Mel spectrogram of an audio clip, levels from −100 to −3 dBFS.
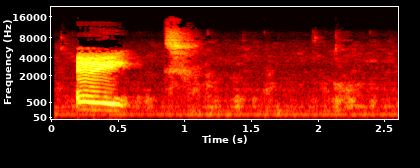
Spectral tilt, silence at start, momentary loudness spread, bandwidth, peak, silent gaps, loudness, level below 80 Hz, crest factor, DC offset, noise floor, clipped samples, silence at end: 1 dB/octave; 0.2 s; 16 LU; 15.5 kHz; 0 dBFS; none; -16 LUFS; -78 dBFS; 22 dB; under 0.1%; -50 dBFS; under 0.1%; 0.45 s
